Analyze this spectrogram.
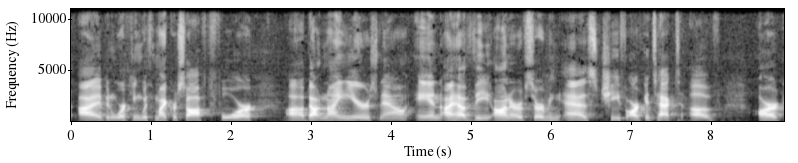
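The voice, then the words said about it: American English accent. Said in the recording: “I guess you can gather from my accent, I come from the US.”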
